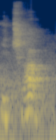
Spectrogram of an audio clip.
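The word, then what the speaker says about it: יִצְחָק: 그 이름을 이츠학, 정확한 발음은 이츠학인데 이츠학. 우리는 한글에서 이삭으로 그렇게 번역을 했고 영어 발음은 이제 아이잭 그렇게 하는데, 그 이삭을 낳았단 말이에요.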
